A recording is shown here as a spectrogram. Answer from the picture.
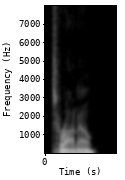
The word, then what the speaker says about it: Toronto: For our listener, Sonia Missio, we know it's pronounced Toronto. – What? Oh, I, I said the T.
